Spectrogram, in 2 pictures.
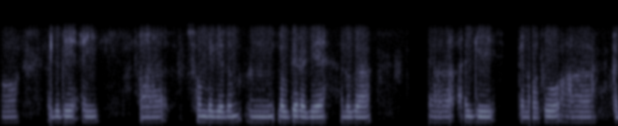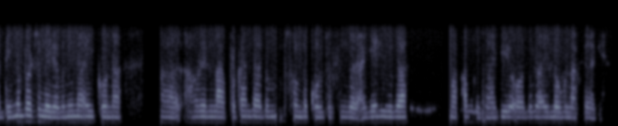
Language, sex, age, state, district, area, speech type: Manipuri, male, 30-45, Manipur, Kakching, rural, conversation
